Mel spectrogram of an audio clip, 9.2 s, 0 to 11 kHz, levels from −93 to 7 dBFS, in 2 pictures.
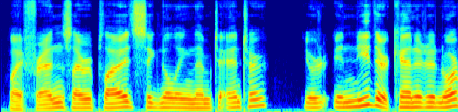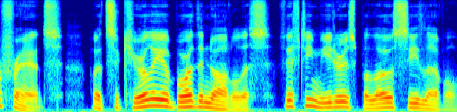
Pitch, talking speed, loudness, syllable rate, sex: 145 Hz, 155 wpm, -17 LUFS, 5.2 syllables/s, male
